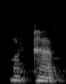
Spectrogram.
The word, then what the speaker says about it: হঠাৎ: আবার ট হয়েছে, হঠাৎ হয়েছে। হঠাৎ, হঠাৎ, হঠাৎ, হঠাৎ ঠ লেখা।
